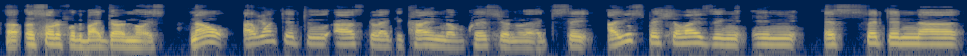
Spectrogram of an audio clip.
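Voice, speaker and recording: A man from Malawi with a Malawian accent, politely putting questions in halting phrases during a live discussion. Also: fairly high pitch, animated, no echo, rough recording. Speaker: audience member asking questions.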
